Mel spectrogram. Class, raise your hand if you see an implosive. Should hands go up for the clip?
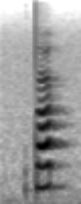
no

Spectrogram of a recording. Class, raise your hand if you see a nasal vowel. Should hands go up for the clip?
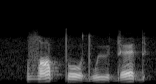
no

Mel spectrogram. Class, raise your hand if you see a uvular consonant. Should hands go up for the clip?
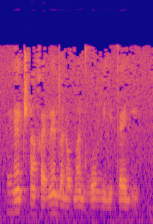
yes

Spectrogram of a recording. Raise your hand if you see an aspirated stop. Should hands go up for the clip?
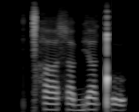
yes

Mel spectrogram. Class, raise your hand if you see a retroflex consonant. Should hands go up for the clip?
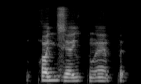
no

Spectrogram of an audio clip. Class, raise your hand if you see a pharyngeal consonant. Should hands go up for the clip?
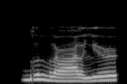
yes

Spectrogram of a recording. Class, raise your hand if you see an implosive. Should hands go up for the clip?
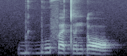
yes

